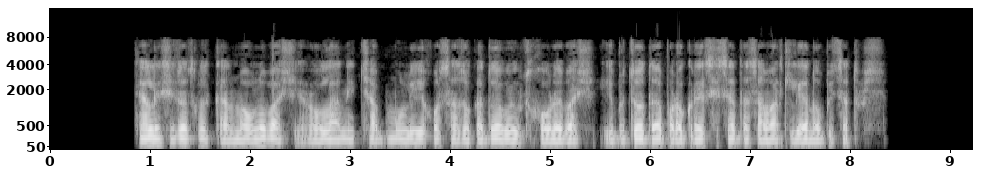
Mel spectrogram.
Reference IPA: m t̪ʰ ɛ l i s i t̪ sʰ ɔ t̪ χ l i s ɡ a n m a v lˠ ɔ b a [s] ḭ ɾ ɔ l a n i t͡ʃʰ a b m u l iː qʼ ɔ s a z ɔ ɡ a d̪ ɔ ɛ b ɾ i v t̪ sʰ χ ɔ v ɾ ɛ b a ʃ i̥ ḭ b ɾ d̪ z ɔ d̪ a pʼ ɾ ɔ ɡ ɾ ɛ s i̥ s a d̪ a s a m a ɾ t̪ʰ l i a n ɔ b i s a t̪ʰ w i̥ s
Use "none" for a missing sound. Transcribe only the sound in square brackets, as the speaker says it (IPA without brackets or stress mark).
ʃ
